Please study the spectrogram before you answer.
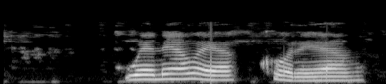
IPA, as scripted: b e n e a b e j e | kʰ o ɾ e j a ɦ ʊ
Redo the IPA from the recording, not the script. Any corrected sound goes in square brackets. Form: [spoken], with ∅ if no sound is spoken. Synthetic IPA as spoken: [w] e n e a [w] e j [a] | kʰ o ɾ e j a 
